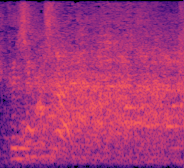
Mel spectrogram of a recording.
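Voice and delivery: slow, laughing, high and loud. Real, not acted. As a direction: laugh at your own foolishness. Laughing at himself over caddy story.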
